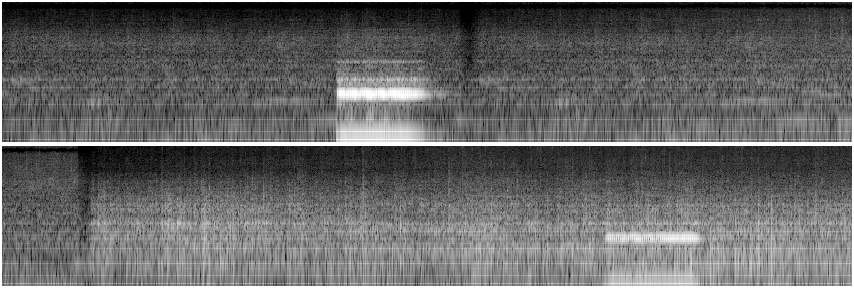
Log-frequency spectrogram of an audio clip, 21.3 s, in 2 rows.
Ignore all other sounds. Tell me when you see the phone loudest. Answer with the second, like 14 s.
5 s.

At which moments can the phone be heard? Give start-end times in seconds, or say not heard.
4.2-5.3, 18.1-19.4.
